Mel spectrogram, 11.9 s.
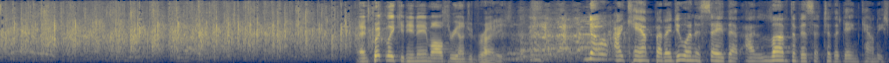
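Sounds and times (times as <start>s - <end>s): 
audience applause: 0.0s - 5.8s
speech: 4.8s - 6.9s, 7.8s - 11.8s
laughter: 6.6s - 8.4s.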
